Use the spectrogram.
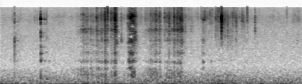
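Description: A solid yellow bar of dry soap, held in the hand, has its edge shaved with a metal utility blade, producing crumbly shavings. Quiet, irregular dry crunching and scraping is heard, with bright crackly bursts and a few sharp clicks over a low steady hum.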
